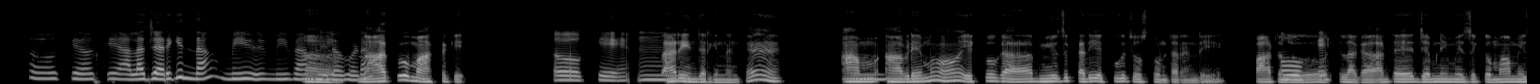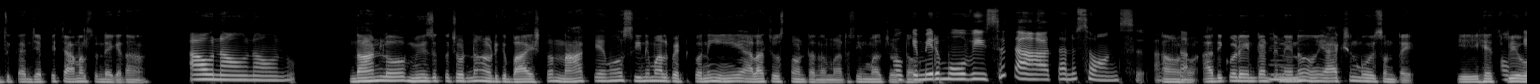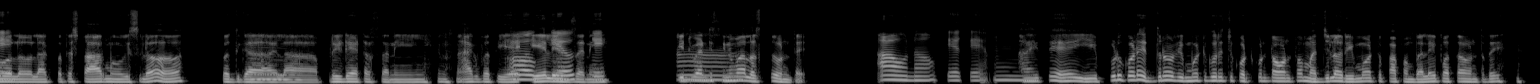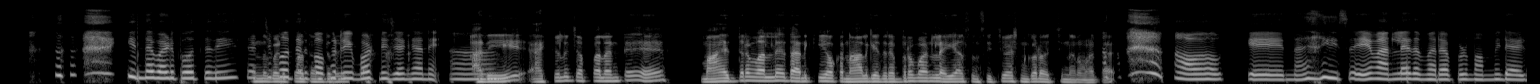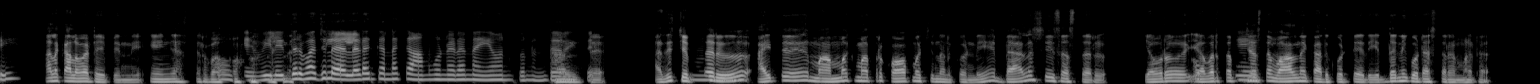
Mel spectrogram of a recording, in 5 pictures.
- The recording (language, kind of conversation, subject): Telugu, podcast, మీ కుటుంబంలో ప్రేమను సాధారణంగా ఎలా తెలియజేస్తారు?
- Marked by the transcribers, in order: giggle; in English: "ఫ్యామిలీలో"; tapping; in English: "మ్యూజిక్"; in English: "ఛానెల్స్"; in English: "మ్యూజిక్"; in English: "మూవీస్"; in English: "సాంగ్స్"; in English: "యాక్షన్ మూవీస్"; in English: "హెచ్‌బీఓలో"; in English: "స్టార్ మూవీస్‌లో"; giggle; in English: "రిమోట్"; in English: "రిమోట్"; giggle; in English: "రిమోట్"; giggle; in English: "యాక్చువల్‌గా"; in English: "సిట్యుయేషన్"; chuckle; in English: "నైస్"; other background noise; giggle; in English: "మమ్మీ, డ్యాడీ?"; laughing while speaking: "పాపం వాళ్ళైనా"; in English: "కామ్‌గుండడం"; in English: "బ్యాలెన్స్"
